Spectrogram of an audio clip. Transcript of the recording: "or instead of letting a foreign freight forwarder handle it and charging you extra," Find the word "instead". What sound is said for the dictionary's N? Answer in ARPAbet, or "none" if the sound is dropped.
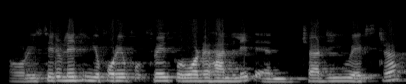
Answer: none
